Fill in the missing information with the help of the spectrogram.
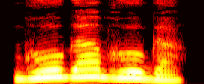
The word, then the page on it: ಭೋಗಾಭೋಗ: bhōgābhōga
